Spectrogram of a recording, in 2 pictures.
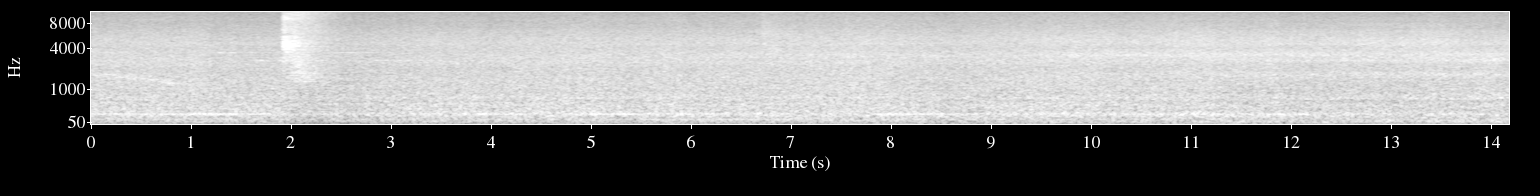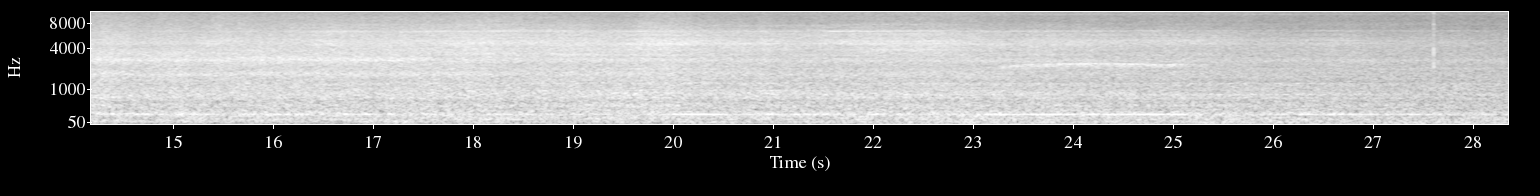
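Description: Kyushu Shinkansen 800 series train departing and running past the platform: a steady rumble of wheels and running gear with a low hum in it and a single sharp click about two seconds in, easing off slightly near the end as the last cars pass.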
